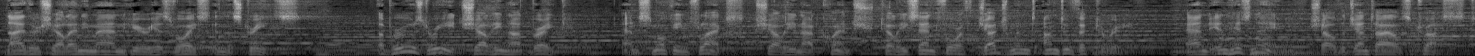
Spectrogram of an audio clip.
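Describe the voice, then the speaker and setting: A man's voice: on the low side, animated, takes it slowly. A man voicing a prophet's words, grave and proclaiming. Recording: voice under loud music.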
